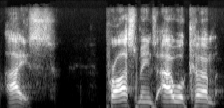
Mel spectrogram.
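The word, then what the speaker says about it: εἰς: be the preposition ice e i s that's pronounced ice and it means into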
